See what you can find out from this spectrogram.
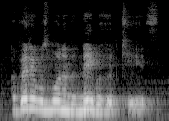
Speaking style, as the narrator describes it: Wyatt laughed

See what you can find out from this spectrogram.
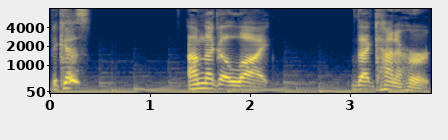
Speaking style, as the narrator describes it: she cried

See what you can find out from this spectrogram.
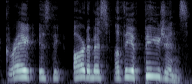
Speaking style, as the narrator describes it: kept shouting

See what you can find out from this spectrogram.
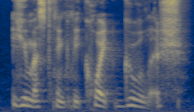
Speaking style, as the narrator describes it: said Mrs

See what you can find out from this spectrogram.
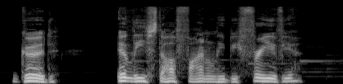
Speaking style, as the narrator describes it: she choked out

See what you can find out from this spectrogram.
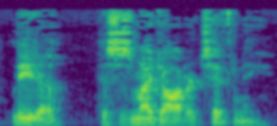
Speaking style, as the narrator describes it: the master said warmly

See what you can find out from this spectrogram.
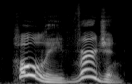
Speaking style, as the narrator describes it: cried the young lady

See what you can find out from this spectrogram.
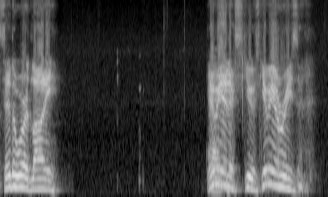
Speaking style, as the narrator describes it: I shout

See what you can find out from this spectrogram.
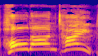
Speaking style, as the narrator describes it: the ride operator yelled

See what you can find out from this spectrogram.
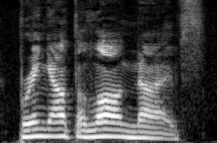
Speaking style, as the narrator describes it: she screams out

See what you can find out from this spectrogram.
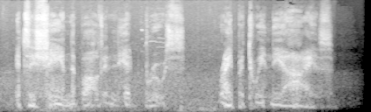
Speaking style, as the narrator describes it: I whisper to Dan

